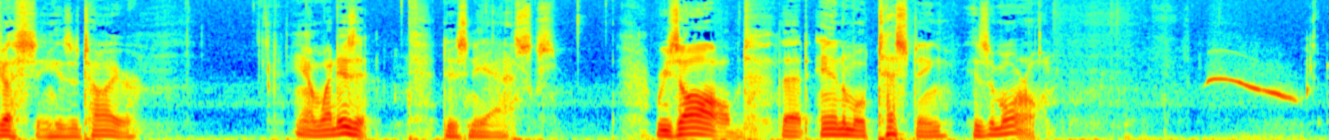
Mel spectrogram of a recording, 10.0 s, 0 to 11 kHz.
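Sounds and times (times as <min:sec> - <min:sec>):
speech: 0:00.0 - 0:01.1, 0:02.2 - 0:04.2, 0:04.8 - 0:07.9
soft human whistle gliding downward: 0:09.0 - 0:09.9.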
